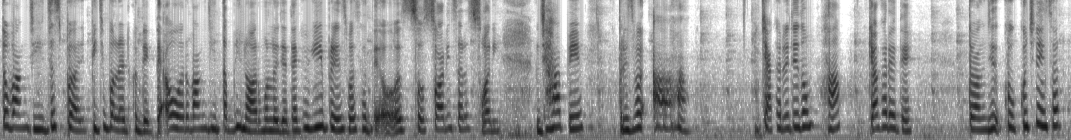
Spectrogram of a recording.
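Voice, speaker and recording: Fast, high-voiced woman storyteller. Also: a little mellow, a little hiss or hum. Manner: casual, filler-heavy retelling. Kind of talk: fan-fiction story narration with quoted dialogue.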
